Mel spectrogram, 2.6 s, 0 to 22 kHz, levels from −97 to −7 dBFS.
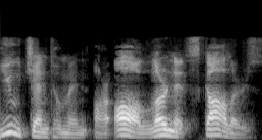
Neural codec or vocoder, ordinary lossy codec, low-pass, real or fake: none; AAC, 32 kbps; 7.2 kHz; real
